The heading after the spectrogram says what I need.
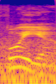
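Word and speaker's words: pollo: know cuban restaurants having empanadas but yeah polio poyo okay polo is pronounced hoya that's why every time i'm at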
